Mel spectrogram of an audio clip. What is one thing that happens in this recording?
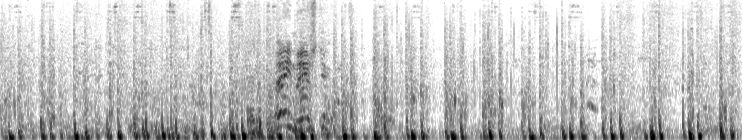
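Horse hooves thud in a steady rhythm on a dirt track.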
